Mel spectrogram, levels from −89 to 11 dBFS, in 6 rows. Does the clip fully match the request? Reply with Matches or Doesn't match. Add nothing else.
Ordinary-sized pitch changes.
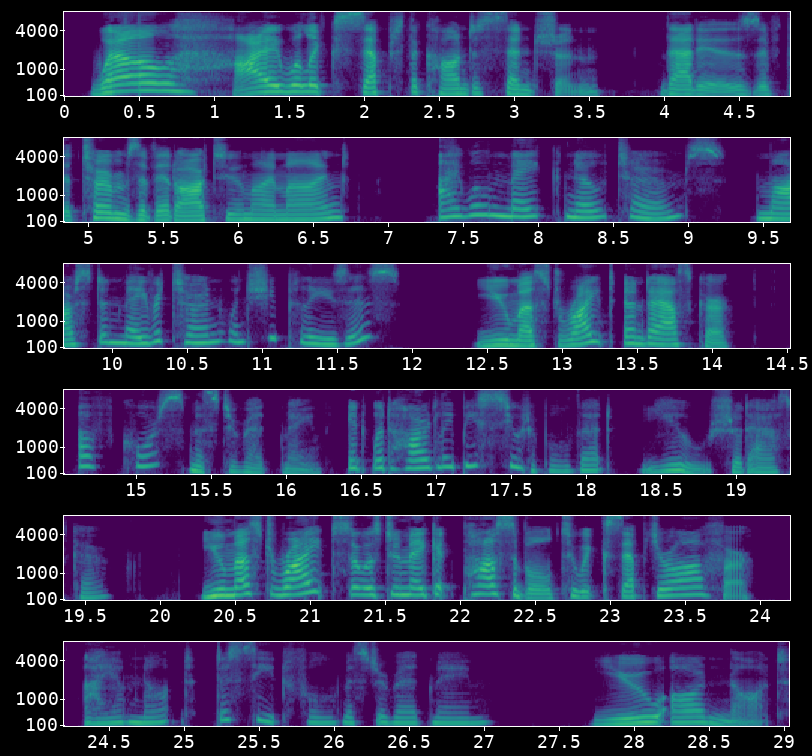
Doesn't match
